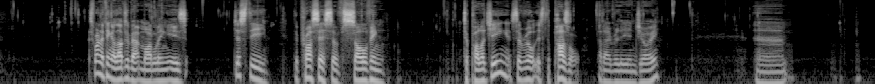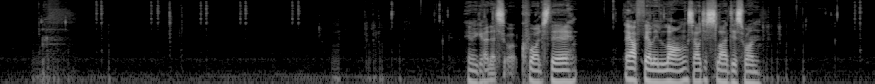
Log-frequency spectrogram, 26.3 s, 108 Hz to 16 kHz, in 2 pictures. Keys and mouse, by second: 7.2 2, 8.3 click, 16.0 click, 16.6 click, 18.5 ctrl+x, 18.9-22.2 middle drag, 23.3 click, 25.8 click, 25.8 g, 26.1 middle click.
